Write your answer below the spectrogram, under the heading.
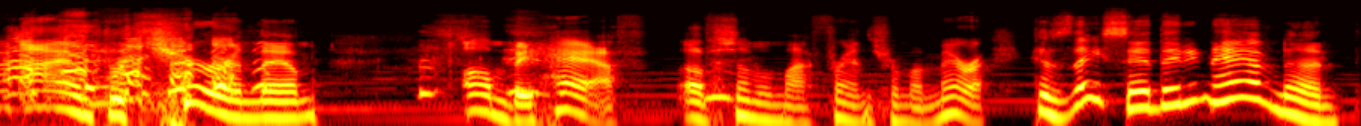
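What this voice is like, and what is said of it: Put-on American accent. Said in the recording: “as you can tell, I am American ... The accent was a dead giveaway.”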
